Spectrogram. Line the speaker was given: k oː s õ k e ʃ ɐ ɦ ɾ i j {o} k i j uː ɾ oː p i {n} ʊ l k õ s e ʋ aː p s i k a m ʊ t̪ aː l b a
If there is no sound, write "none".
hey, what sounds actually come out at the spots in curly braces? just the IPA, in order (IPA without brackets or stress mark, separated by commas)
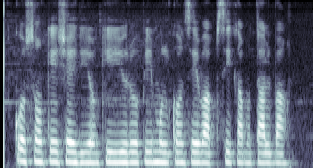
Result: õ, m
